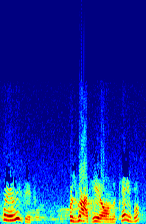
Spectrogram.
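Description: An actress playing a proud, fierce young Southern plantation woman in a 1940s radio drama, speaking in an emphatic, high-strung way. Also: very animated, measured pace, dull audio. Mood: anxious.

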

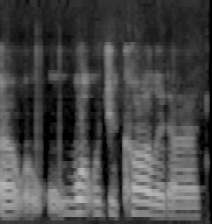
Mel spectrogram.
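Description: A woman's voice: fairly low pitch, measured pace, dark tone, no room sound, lo-fi sound. A woman raised in the United States, a musician guest in a remote interview, talking hesitantly with many fillers and restarts.

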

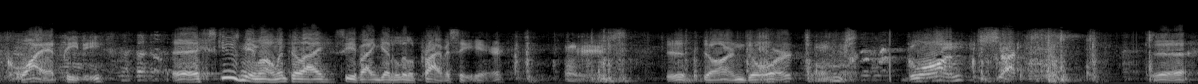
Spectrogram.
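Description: A man's voice: mid-range voice, big pitch swings, slow, long pauses. A pompous, exasperated middle-aged uncle in a 1940s radio comedy, swooping theatrically up and down as he blusters. The sound is a muffled, noisy old broadcast. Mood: coy, courting.

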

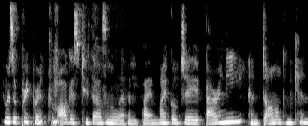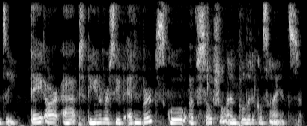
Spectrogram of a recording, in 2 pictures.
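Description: A woman's voice: medium pitch, darkish tone, slightly rough, low-quality recording. A woman, a biologist guest on a podcast, reading passages aloud and answering with wry humor. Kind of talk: podcast interview with dramatic readings.

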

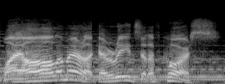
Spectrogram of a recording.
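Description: A man's voice: a little high, expressive, moderate pace. Vintage male radio announcer: dramatic, scripted, swooping delivery over music. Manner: formal, dramatic showmanship.

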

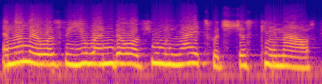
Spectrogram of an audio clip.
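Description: A young girl gives answers on an old radio quiz. Her voice is high, and her manner is earnest and precocious, as heard on a vintage 1940s broadcast. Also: steady tone, fairly quick, a little mellow, smooth, highs cut off. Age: child or young teen girl. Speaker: quiz kid contestant.

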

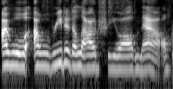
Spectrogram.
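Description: Female co-host, mid-pitched, playful and teasing, relaxed conversational delivery. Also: moderate pace. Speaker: book podcast co-host. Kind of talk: casual unscripted book chat.

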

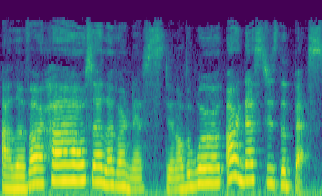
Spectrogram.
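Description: A small, fretful husband bird from a children's storybook, voiced high and emotional, as a woman puts him on. His pitch climbs steeply and swings widely. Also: big pitch swings, takes it slowly, full character voice. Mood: cheerful.

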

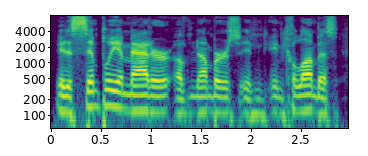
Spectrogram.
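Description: A man talks through college football recruiting with quick, assured analysis and a dry wit. His voice is smooth and clear, recorded close and dry with no room sound. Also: mid-range voice, fairly bright tone, dry recording. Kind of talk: casual sports talk.

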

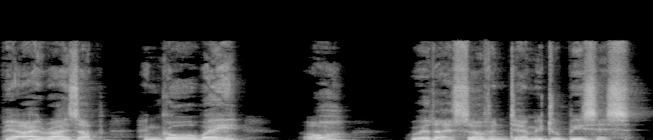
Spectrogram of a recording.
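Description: A man voicing a frightened, servile old village hunter with a husky voice in a storybook reading. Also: medium pitch, steady tone, unhurried. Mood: fearful pleading.

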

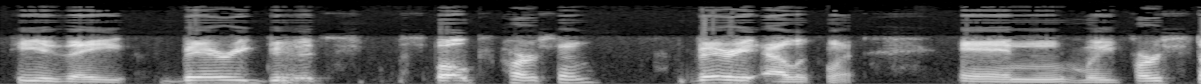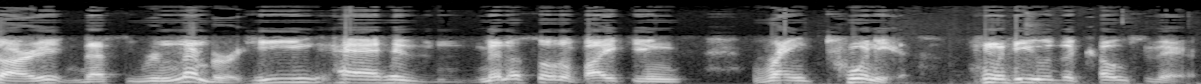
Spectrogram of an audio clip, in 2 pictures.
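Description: A man's voice: mid-range voice, animated, measured pace, bright, forceful tone, no echo, poor audio. Blunt, opinionated man on a remote call. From Kalamazoo, Michigan. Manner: blunt, opinionated, talks in restarts. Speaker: guest sports commentator. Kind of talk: casual sports podcast chat.

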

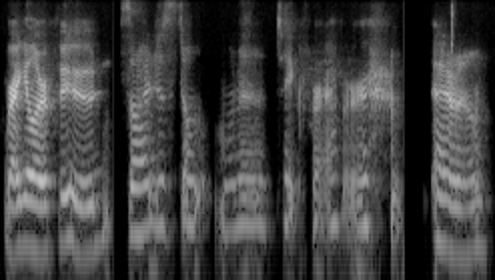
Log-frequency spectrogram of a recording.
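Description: Hoarse, congested woman chatting. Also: mid-range voice, measured pace. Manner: laughs a lot, animated storytelling. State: hoarse, congested from a head cold. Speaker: podcast co-host. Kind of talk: casual chat.

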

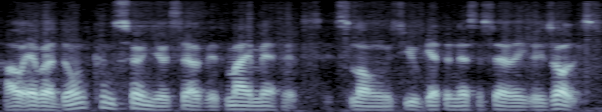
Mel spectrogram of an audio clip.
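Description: A man's voice: low voice, steady tone, brisk, husky. A man playing a menacing wartime German spy ringleader in a 1940s radio drama, formal, clipped and imperious, cold and mocking. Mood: coolly scheming. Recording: muffled, narrow-band old radio recording.

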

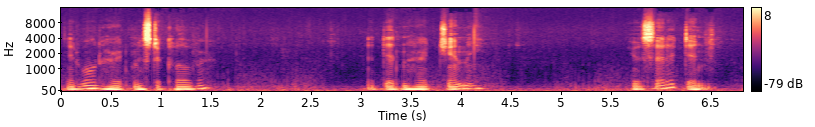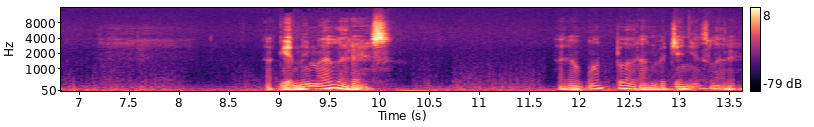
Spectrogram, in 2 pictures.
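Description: An actor playing a delusional, lovesick killer in a 1950s radio crime drama, childlike, insistent and self-justifying. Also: male voice, low-pitched, slow pace, vocal fry, pauses often, dark tone, highs cut off, heavily acted. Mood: cold, menacing. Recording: old radio recording with faint noise.

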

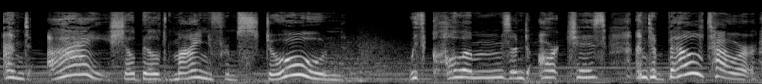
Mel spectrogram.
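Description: A man voicing a grand, proud female engine in a high, haughty voice. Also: very animated, drawn-out words, fairly bright tone, faint music behind, full character voice.

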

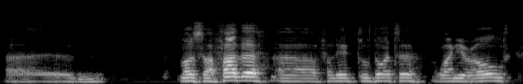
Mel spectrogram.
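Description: A man, his voice sitting a little high for a man. He answers in a relaxed, reflective way and pauses often on fillers. The remote call audio is slightly dull and lo-fi. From Argentina. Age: 30s. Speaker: guest, professional rugby player. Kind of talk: remote podcast interview.

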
